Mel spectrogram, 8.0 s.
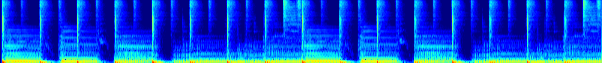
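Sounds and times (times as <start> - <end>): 
kick drum: 0.0 - 8.0.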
